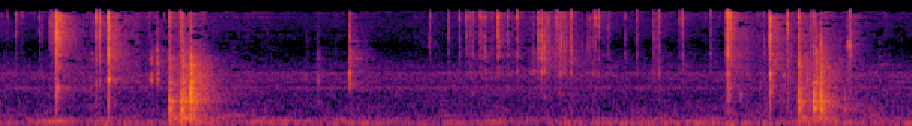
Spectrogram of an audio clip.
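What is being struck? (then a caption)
Bar of soap carved with a small metal blade. A small metal blade carves and scrapes curled shavings off a palm-sized, solid purple bar of soap with a printed pattern, held in one hand, exposing its white interior. The cuts come as short, crisp, bright scraping bursts with quick, dry decay and almost no low end. They arrive in uneven clusters separated by quiet pauses.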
